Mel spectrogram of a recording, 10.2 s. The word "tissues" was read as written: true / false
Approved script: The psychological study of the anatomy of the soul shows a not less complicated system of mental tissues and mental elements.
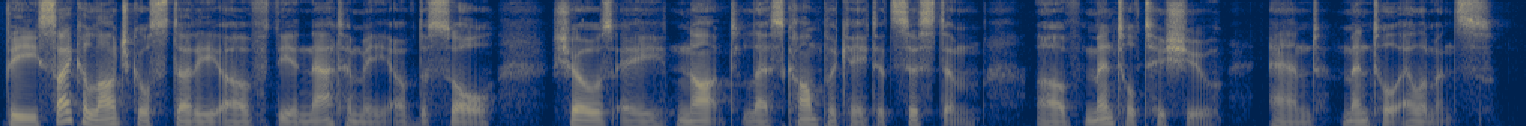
false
